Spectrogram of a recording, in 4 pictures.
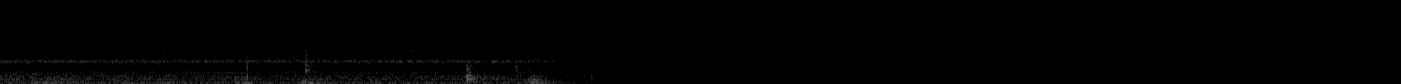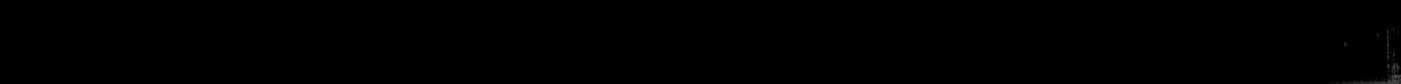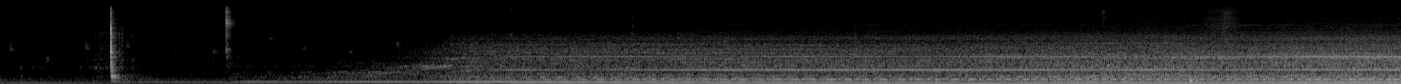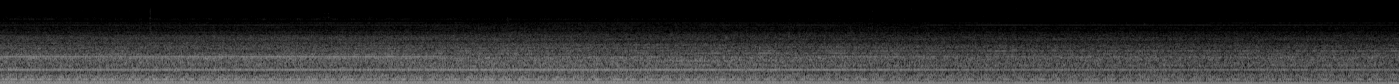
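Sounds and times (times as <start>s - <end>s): furnace fan whirring and humming: 0.0s - 5.8s, 27.5s - 56.0s
small click: 30.2s - 30.5s.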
